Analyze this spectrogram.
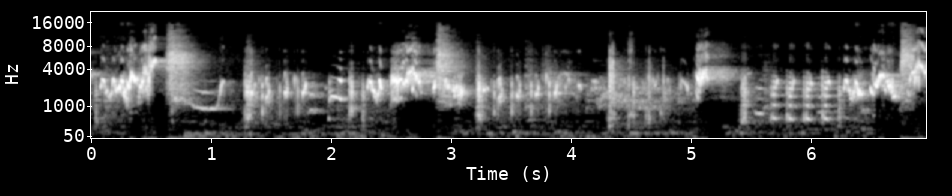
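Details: Male pet budgerigar's daily song: squawking chatter interspersed with long whistled slides and buzzy rattles, delivered in rapid, jumbled bursts with short pauses.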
